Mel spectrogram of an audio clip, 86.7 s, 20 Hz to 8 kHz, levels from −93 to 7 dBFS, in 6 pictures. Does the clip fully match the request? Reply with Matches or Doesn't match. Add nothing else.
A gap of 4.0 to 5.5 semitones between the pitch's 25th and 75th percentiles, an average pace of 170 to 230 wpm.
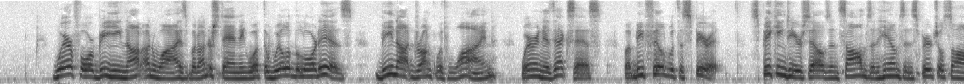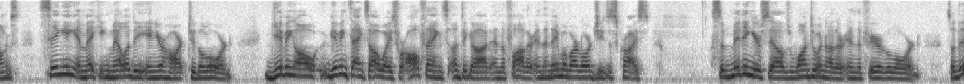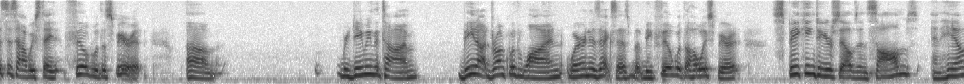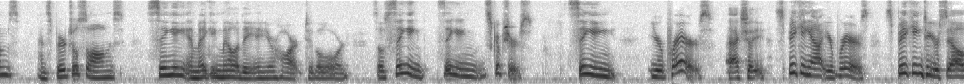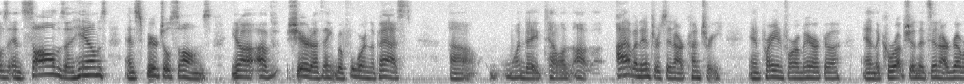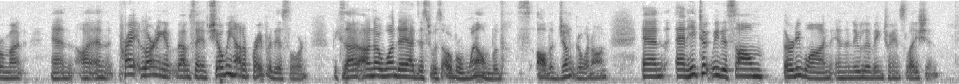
Doesn't match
